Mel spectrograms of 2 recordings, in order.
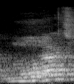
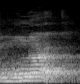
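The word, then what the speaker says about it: monarch: কিন্তু যখন CH এর উচ্চারণ ক হয়ে যাবে, ক, অর্থাৎ মোনার্চ বলছি না আমি, মোনার্ক, ক আসছে, মোনার্ক, তখন আমাকে প্লুরাল করতে গেলে কি করতে হবে?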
